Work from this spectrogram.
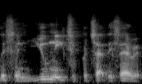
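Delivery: ordinary delivery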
